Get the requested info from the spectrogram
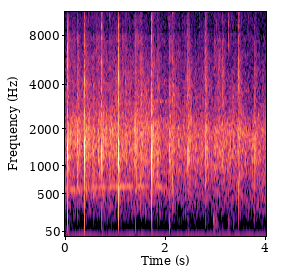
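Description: Audience applauding, with one person's claps close to the microphone standing out, evenly spaced at about three a second and thinning out toward the end.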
